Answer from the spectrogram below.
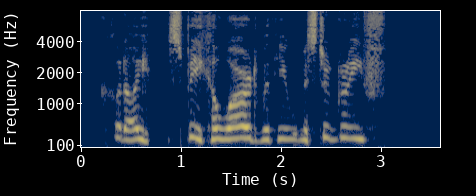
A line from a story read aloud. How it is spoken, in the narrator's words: he asked, sadly and humble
